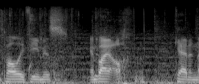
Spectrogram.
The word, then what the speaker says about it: Polyphemus: do have polyus so apparently it's pronounced polypous I don't know I I've always said polyphemus and by all cat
